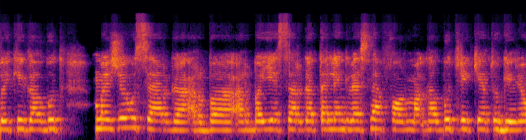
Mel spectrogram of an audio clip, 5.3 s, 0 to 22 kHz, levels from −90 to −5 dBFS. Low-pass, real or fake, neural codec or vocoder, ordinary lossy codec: 14.4 kHz; real; none; Opus, 16 kbps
